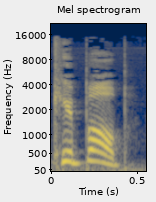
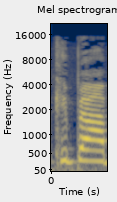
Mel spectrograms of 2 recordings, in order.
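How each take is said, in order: First: The second syllable has the vowel of 'bob'. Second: The second syllable has the vowel of 'bad'. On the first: This is how Americans say it. "Who says Kebob? Americans" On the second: This is the usual British form. "Maybe it's like kebab and kebob, where it depends where you're from"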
